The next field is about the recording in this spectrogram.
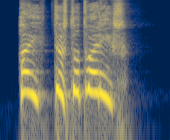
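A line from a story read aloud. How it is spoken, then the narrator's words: Panicked squeal. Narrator (Russian): Взвизгнула Элла в панике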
